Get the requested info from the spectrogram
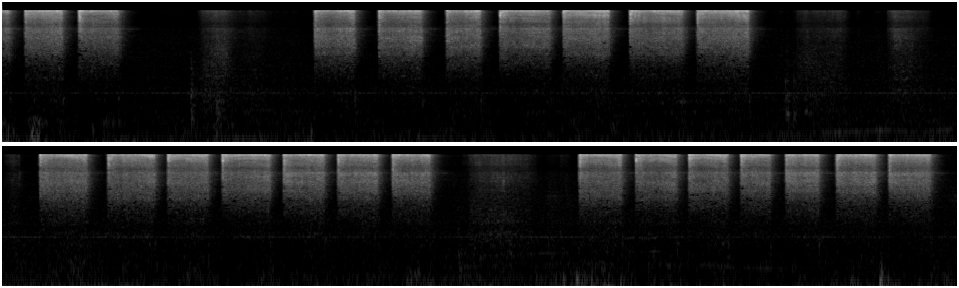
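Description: Gravity-feed spray gun spraying urethane automotive base coat in short hissing bursts, about one a second, one for each pass of the trigger. The bursts come in four runs broken by pauses of a few seconds.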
